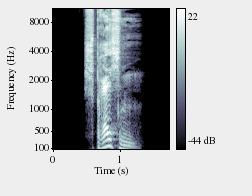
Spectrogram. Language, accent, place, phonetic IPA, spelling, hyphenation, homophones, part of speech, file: German, Germany, Berlin, [ʃpʁɛçn̩], Sprechen, Spre‧chen, sprechen, noun, De-Sprechen.ogg
- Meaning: gerund of sprechen: "speaking"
